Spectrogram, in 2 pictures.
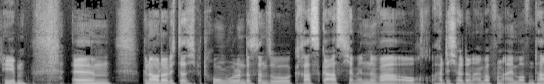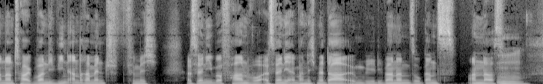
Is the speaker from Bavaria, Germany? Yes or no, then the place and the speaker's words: no; Berlin, Germany; moved away; also born or lived in Potsdam; ich bin ja quasi in Berlin aufgewachsen, also dann nach Potsdam gezogen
